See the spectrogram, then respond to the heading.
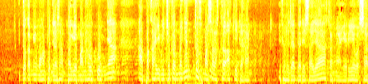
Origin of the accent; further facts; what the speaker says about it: Brebes, Central Java, Indonesia; khususnya di daerah saya ataupun di Brebes lah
